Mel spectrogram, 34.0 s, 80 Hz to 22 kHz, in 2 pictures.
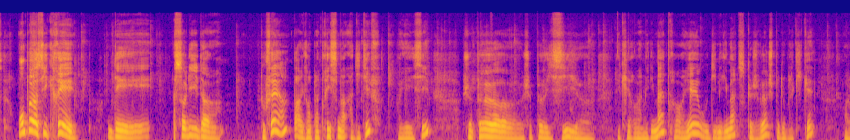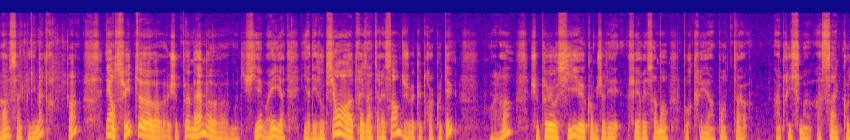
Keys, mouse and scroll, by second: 1.3 click, 6.2 click, 7.4-7.8 scroll up 2, 8.1-8.8 right drag, 10.4 click, 12.1 KP_2, 12.5 KP_0, 12.5 Return, 12.5 KP_Enter, 13.6 scroll down 1, 14.7 click, 16.2 click, 17.4 KP_5, 21.3 click, 25.0-25.3 scroll down 2, 26.6 click, 27.7-28.8 drag, 29.2 click, 29.7 click, 30.5 ctrl+click, 31.0 ctrl+click, 32.0 ctrl+click, 32.5-34.0 ctrl+drag.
